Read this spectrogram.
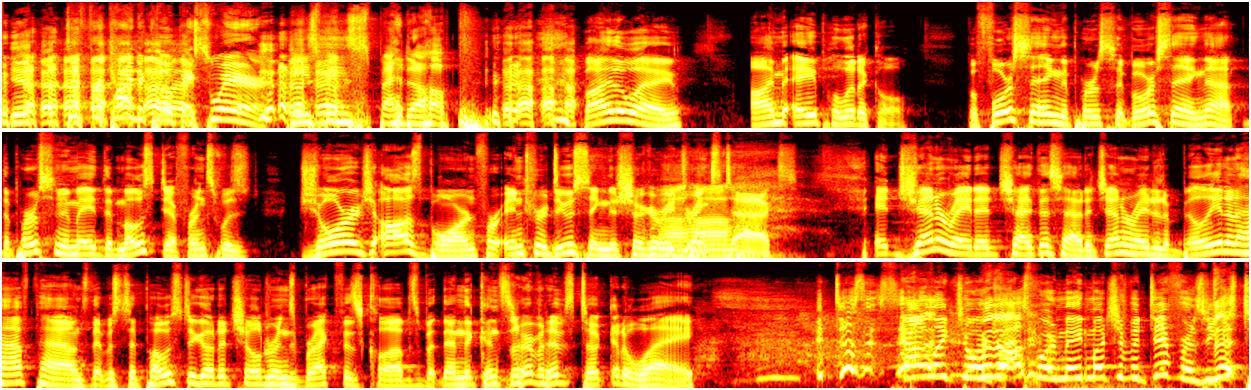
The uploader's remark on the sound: TF Live in London. We had a live show at Between the Bridges near Southbank Centre on a very rainy night.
